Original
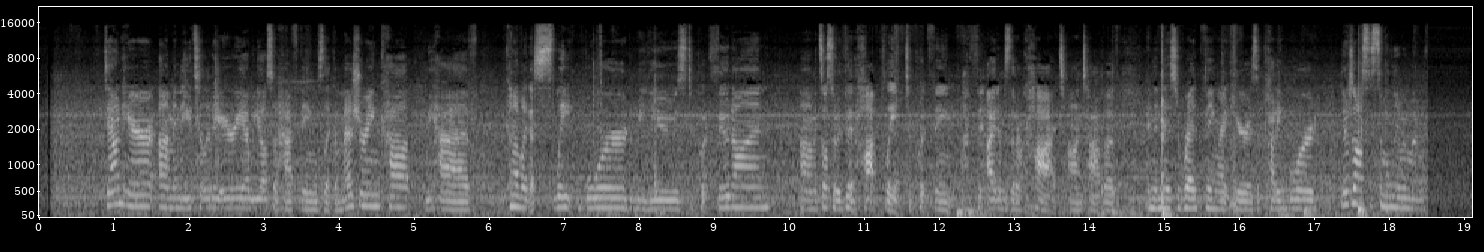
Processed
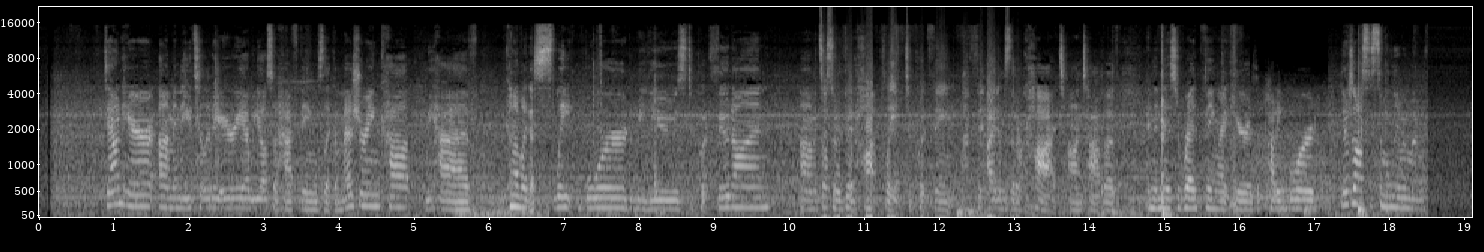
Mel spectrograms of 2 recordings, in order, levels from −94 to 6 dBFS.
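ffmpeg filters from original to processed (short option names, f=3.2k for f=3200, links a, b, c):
-filter_complex "[0:a]asettb=1/sr,asplit=3[a][b][c];[a]atrim=end=5.554[d];[b]atrim=start=5.55:end=6.8,asetpts=PTS-STARTPTS,afade=t=in:d=0.004:c=qsin,afade=t=out:st=1.246:d=0.004:c=qsin,equalizer=f=77:t=o:w=2.2:g=14.5[e];[c]atrim=start=6.796[f];[d][e]acrossfade=d=0.004:c1=hsin:c2=qsin[g];[g][f]acrossfade=d=0.004:c1=qsin:c2=hsin,asettb=1/sr,asplit=3[h][i][j];[h]atrim=end=10.304[k];[i]atrim=start=10.3:end=13.12,asetpts=PTS-STARTPTS,afade=t=in:d=0.004:c=qsin,afade=t=out:st=2.816:d=0.004:c=qsin,aeval=exprs='clip(val(0),-1,0.0316)':c=same[l];[j]atrim=start=13.116[m];[k][l]acrossfade=d=0.004:c1=hsin:c2=qsin[n];[n][m]acrossfade=d=0.004:c1=qsin:c2=hsin,asettb=1/sr,asplit=3[o][p][q];[o]atrim=end=16.144[r];[p]atrim=start=16.14:end=17.18,asetpts=PTS-STARTPTS,afade=t=in:d=0.004:c=qsin,afade=t=out:st=1.036:d=0.004:c=qsin,highpass=120,equalizer=f=210:t=q:w=4:g=5,equalizer=f=450:t=q:w=4:g=5,equalizer=f=1.1k:t=q:w=4:g=5,equalizer=f=2.4k:t=q:w=4:g=-9,lowpass=f=4k:w=0.5412,lowpass=f=4k:w=1.3066[s];[q]atrim=start=17.176[t];[r][s]acrossfade=d=0.004:c1=hsin:c2=qsin[u];[u][t]acrossfade=d=0.004:c1=qsin:c2=hsin"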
